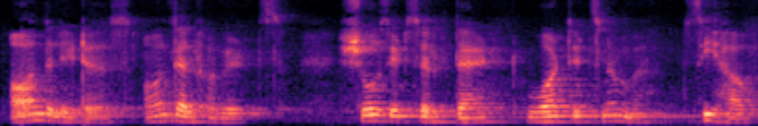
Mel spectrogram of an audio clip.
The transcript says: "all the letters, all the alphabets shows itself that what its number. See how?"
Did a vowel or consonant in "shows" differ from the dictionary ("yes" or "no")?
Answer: no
